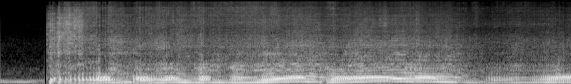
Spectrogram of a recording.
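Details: Rusi Macho 175 single-cylinder after clearing water from tank and carburetor: blips up and down cleanly, revs rising and falling smoothly with no misfire or stumble; running properly.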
